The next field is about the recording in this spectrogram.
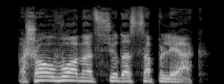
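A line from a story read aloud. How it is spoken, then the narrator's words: Barked. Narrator (Russian): рявкнул Петр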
